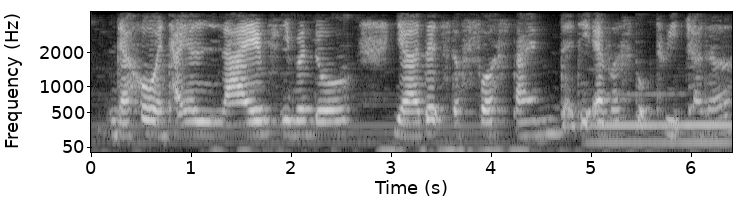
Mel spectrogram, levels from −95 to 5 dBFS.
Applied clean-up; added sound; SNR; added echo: classical method log-MMSE.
